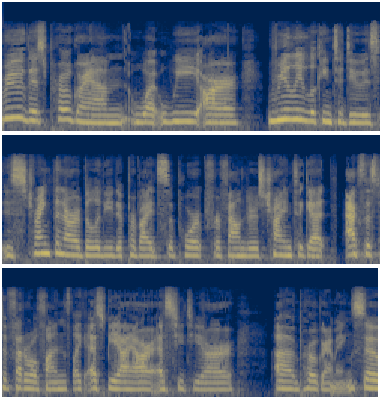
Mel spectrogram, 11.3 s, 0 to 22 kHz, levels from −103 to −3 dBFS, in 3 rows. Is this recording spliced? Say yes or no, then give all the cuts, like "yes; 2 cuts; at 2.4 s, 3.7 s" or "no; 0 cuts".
yes; 1 cut; at 7.1 s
